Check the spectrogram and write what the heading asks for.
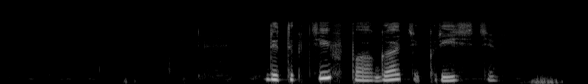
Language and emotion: Russian, sad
